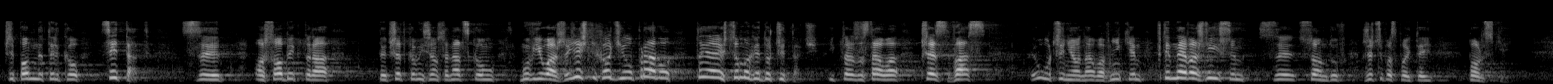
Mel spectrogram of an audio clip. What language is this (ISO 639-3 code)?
pol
